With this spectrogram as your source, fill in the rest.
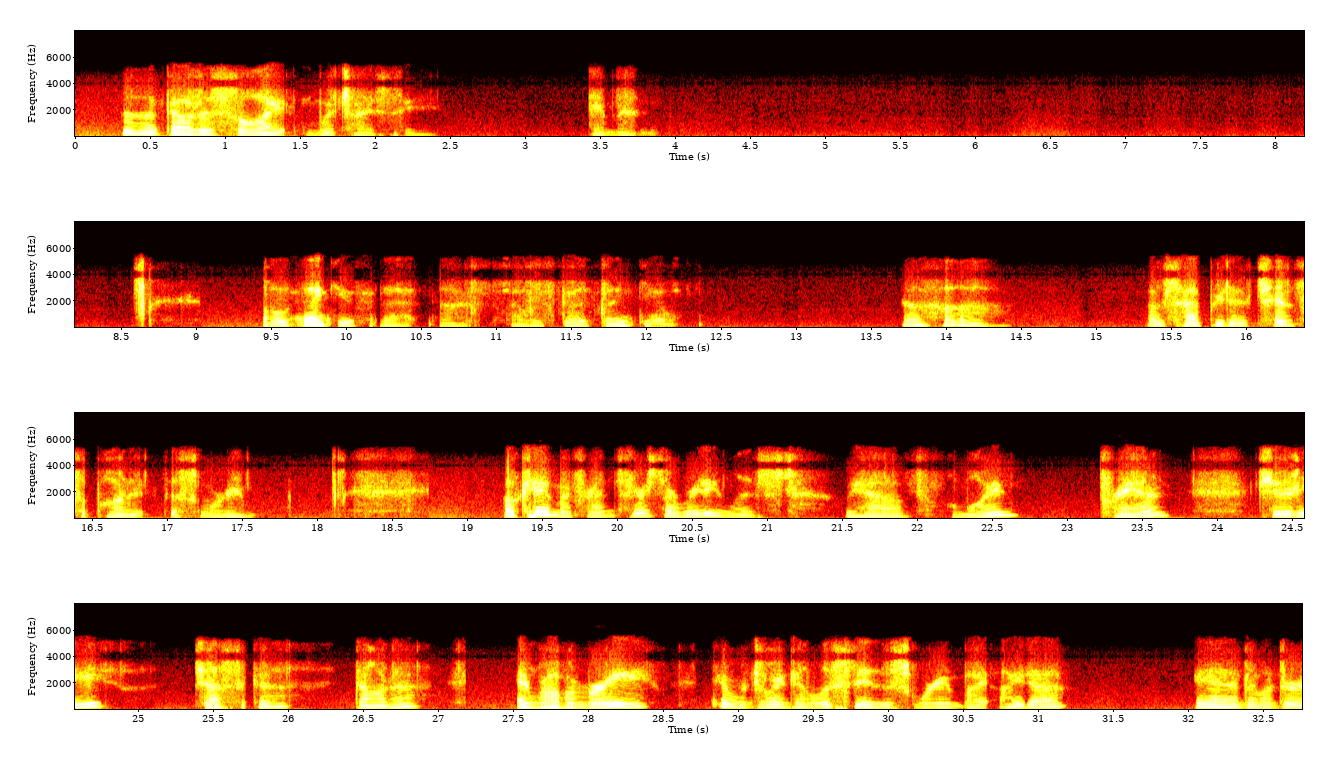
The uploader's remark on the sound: ACIM Daily Conference Call.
